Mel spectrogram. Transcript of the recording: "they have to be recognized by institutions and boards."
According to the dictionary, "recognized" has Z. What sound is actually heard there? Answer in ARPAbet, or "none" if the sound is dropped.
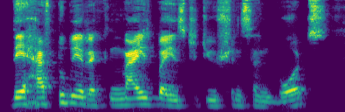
Z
